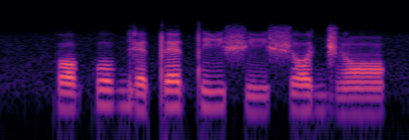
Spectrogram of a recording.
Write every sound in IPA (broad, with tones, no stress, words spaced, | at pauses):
kɔ˧ko˦ɡɛ˧tɛ˦ ti˦ʃi˧ʃɔ˦ d͡ʒɔ̃˧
